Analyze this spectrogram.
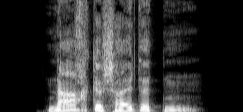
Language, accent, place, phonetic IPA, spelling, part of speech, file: German, Germany, Berlin, [ˈnaːxɡəˌʃaltətn̩], nachgeschalteten, adjective, De-nachgeschalteten.ogg
- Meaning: inflection of nachgeschaltet: 1. strong genitive masculine/neuter singular 2. weak/mixed genitive/dative all-gender singular 3. strong/weak/mixed accusative masculine singular 4. strong dative plural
